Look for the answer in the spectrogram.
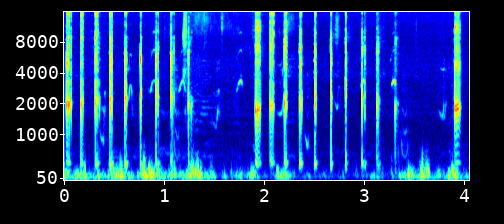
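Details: Grey francolin, male and female, giving a rapid string of sharp, clicky pulsed notes, several each second, with a brief pause midway before the rattling series resumes, over low background rumble.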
